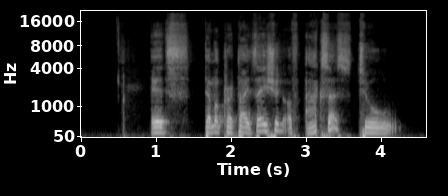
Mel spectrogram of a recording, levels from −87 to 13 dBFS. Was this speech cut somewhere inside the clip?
no; 0 cuts

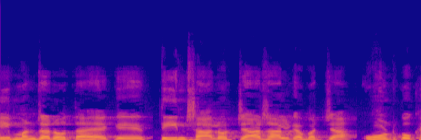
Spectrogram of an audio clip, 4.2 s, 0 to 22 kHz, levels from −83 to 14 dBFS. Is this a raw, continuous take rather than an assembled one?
yes; 0 cuts

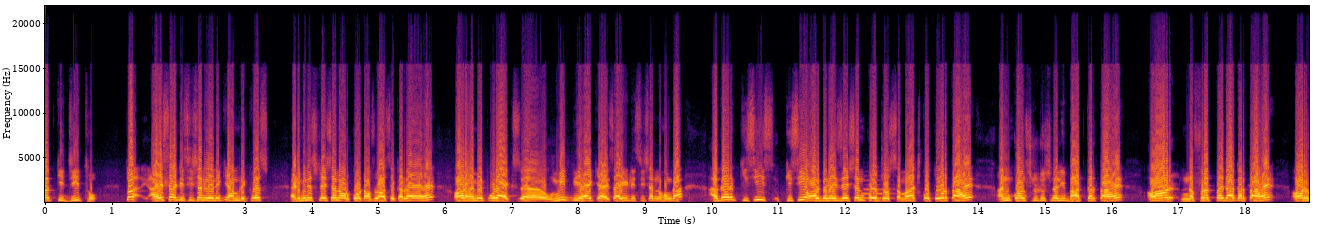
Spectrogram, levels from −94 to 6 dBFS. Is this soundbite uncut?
yes; 0 cuts

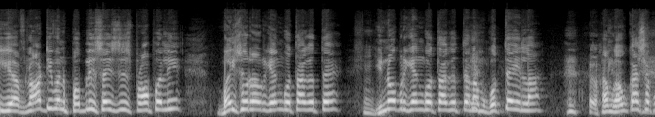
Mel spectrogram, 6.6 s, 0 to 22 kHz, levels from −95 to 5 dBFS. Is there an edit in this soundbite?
no; 0 cuts

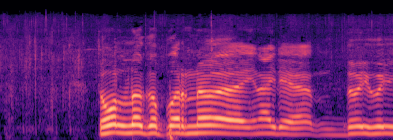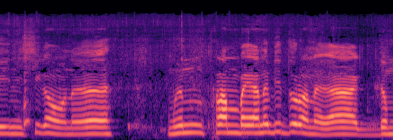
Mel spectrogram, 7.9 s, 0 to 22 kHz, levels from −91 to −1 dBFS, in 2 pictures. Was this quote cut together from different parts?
no; 0 cuts

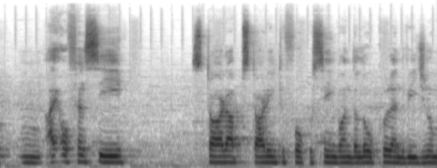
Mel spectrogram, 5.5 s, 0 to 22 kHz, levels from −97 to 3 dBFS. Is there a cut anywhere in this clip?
no; 0 cuts

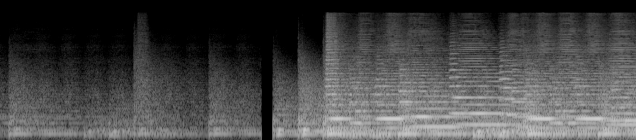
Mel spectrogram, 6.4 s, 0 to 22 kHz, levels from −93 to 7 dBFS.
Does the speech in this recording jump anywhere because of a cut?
no; 0 cuts

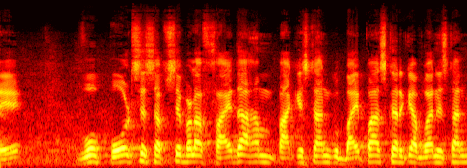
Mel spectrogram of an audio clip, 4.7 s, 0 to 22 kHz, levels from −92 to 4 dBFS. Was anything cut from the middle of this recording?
no; 0 cuts

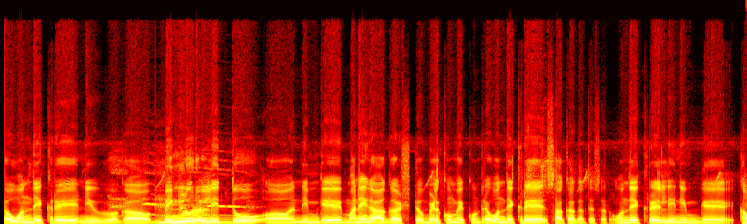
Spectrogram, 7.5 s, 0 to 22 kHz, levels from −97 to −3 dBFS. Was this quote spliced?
yes; 1 cut; at 1.6 s

